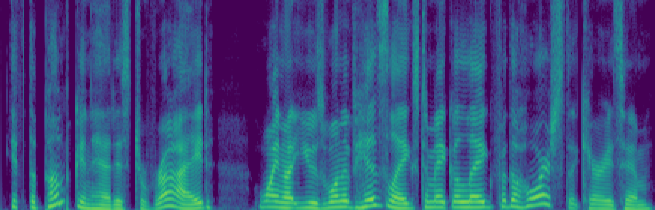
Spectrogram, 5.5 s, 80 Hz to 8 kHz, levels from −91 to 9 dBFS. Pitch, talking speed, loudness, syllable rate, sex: 195 Hz, 255 wpm, -18 LUFS, 5.8 syllables/s, male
